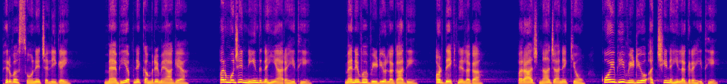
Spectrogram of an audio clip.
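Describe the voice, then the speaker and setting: An older man narrating a story in a steady, even reading voice. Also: sits high. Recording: long reverb.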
